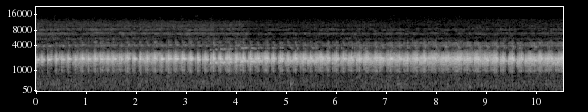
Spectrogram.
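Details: Nighttime frog chorus, dense and continuous, a loud rapid rattling trill of many overlapping croaks pulsing without pause, with a thin high insect whine above.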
